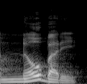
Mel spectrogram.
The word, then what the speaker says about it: nobody: Tenta falar o com o no fort, nobody, né? Aqui é body, body, tá? Body, body, nobody, but thought, nobody thought. Muit, a maioria das pessoas, até professores, fala nobody, né? No ba com a com a a sílaba forte no ba.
